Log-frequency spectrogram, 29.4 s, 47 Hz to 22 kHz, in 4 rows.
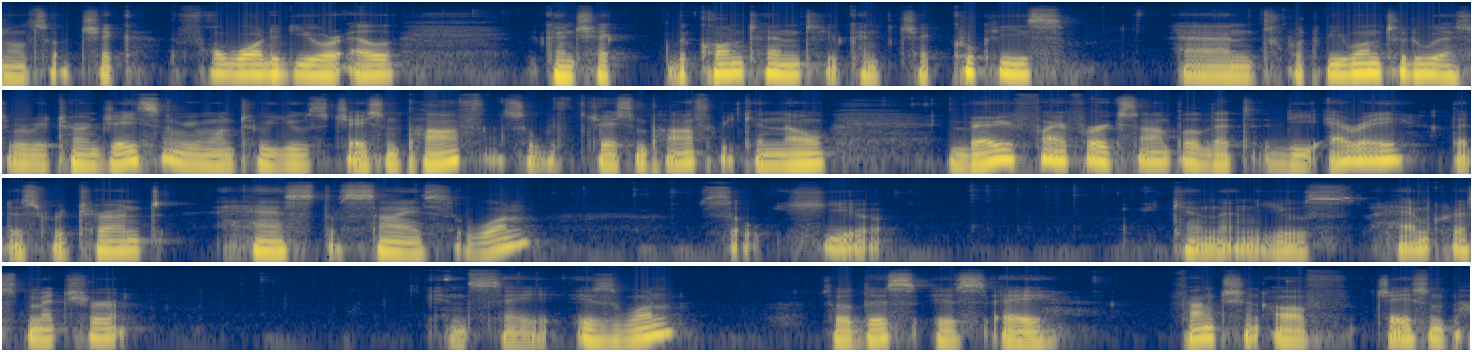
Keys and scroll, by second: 8.1 Return, 21.7 Return.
